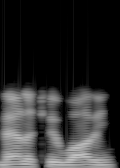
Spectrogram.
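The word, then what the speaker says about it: Manitou Wabi: Manitu Wabi.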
